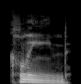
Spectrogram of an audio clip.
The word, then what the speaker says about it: cleaned: Failed. Cleaned. I'm not saying clean it or cleaned. I'm saying cleaned.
